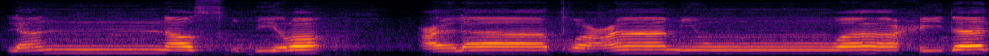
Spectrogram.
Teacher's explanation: اب یہاں پہ ہم پہلے غنہ کریں گے پھر صاد کو موٹا، صاد موٹا پڑھیں گے اور را بھی موٹا پڑھیں گے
